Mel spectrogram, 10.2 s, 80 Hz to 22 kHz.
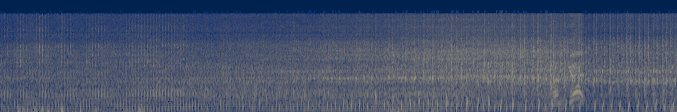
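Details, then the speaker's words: Baja Dirt Bug with swapped-in old worn 2 hp Briggs & Stratton side-valve engine: slow, steady single-cylinder putt-putt settling at low idle; smoother than the original Chinese engine, running healthy. "pretty good. Low idle. Yeah, there you have it. That's a Baja dirt bug, doodle bug sort of thing with a 2 horsepower Briggs and Stratton side valve motor in it."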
